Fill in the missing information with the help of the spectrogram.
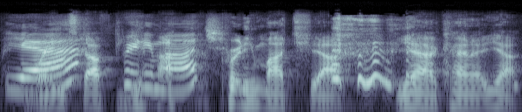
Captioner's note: she giggles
